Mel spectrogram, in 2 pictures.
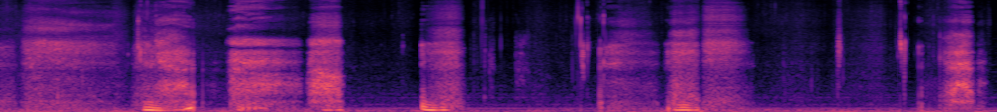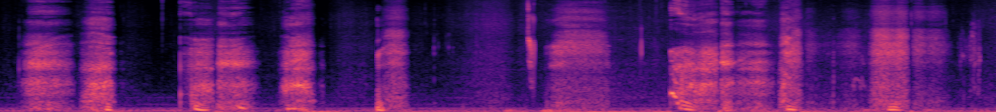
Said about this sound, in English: Except for maybe some deep fucking breathing.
